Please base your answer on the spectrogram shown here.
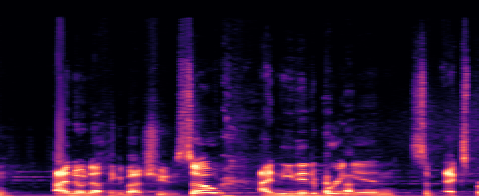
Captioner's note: laughs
